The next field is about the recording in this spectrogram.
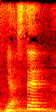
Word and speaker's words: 逸仙: 那他逸仙，孙逸仙是因为广州，因为国父是广东人，然后他广东话是也森，所以才会孙逸，对也森。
